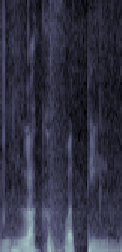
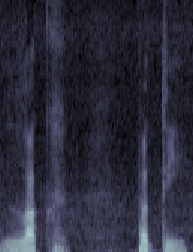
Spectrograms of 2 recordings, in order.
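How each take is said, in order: First: Said in the usual way. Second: Spelled out slowly. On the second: Shown as a demonstration. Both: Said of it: "सही वर्तनी वाला शब्द".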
